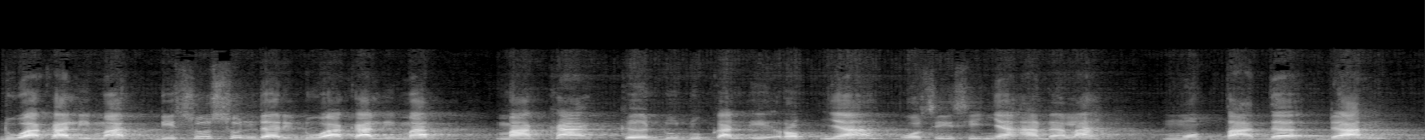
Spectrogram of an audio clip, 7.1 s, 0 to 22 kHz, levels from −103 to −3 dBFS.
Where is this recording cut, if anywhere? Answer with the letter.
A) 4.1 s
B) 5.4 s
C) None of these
C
